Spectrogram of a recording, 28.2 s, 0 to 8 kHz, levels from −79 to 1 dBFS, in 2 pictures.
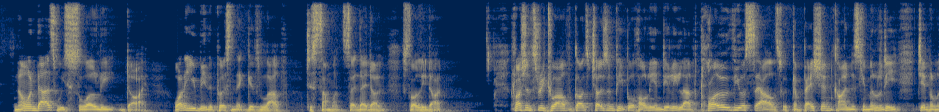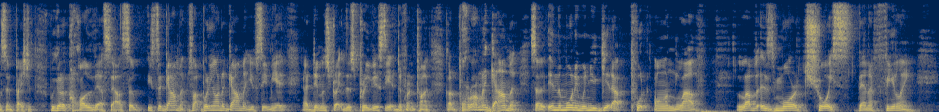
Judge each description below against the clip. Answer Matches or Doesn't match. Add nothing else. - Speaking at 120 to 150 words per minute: Doesn't match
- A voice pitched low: Matches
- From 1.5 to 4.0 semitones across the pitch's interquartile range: Doesn't match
